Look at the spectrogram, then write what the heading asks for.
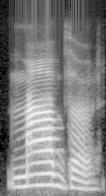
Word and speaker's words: mother: Mother. Past. Not make the O sound in mother. Do not make it long.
